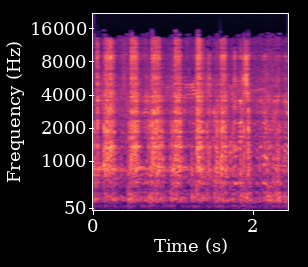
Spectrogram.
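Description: Indistinct low talking close to an outdoor microphone, in short irregular bursts over a steady low hum.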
